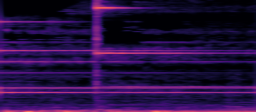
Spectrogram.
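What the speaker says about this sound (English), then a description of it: "these were bike bells that I put custom brass phone bells on" A bicycle bell fitted with a custom brass telephone bell gives one bright, sharp ding that rings on with a clear metallic sustain over a low background hum.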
